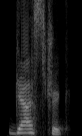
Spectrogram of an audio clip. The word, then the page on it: gastric: Indian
